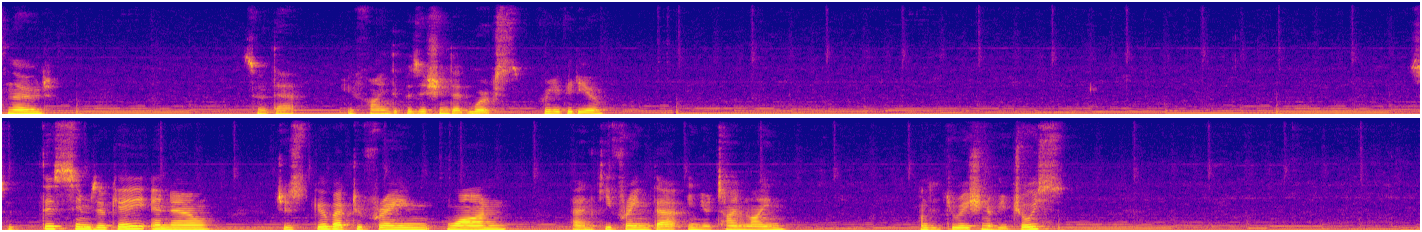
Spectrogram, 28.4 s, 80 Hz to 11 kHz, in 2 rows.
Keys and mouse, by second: 3.0 click, 9.4 click, 14.4 click, 14.9 click, 15.2 click, 15.5 click, 17.1 i, 18.2 click, 19.1 click, 20.7 i, 21.3 space.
